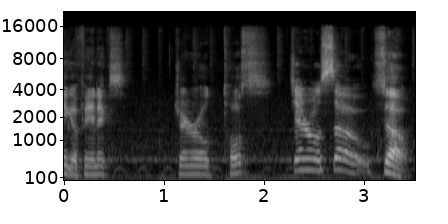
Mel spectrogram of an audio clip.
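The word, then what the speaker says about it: General Tsao: go phoenix general toss general so so i keep forgetting the t is silent oh it has hairy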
